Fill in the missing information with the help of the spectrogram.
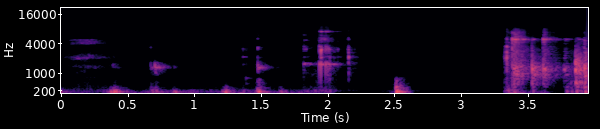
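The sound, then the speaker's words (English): Bottles of Hobgoblin Gold beer being cracked open: glass clinks and dull knocks from handling, a brief pause, then a loud, bright hissing rush as a cap comes off. No one speaks. “The first beer of tonight is Hobgoblin Gold. Let's crack crack them open, my mm.”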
